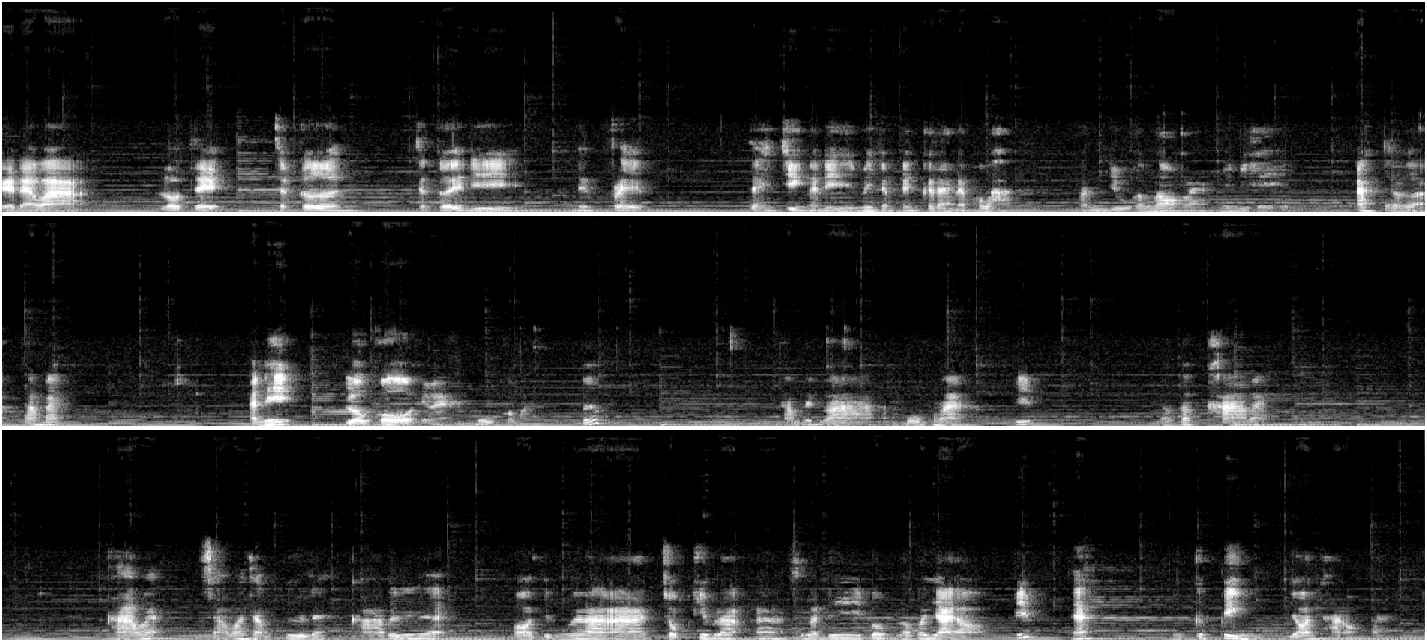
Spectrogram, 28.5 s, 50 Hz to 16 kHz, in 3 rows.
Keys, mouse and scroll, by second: 7.6 click, 9.0-9.3 drag, 11.8 click, 12.8 click, 13.5-14.2 drag, 14.9 click.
